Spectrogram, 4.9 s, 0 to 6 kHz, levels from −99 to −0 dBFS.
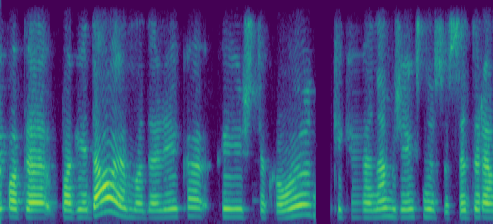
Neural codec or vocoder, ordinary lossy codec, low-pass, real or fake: none; Opus, 24 kbps; 5.4 kHz; real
